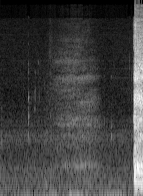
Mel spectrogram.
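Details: Adult podcast host with irritated lungs coughing: near silence, then one abrupt loud cough cut off at the end.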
